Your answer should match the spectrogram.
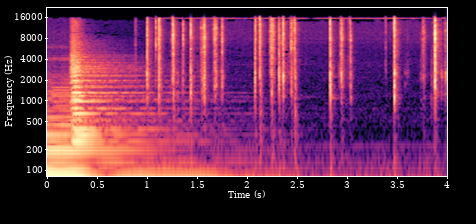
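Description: Logo sound effect: a deep bass boom with a short upward tone jump, fading away over about two seconds, followed by a run of irregular keyboard-typing clicks.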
